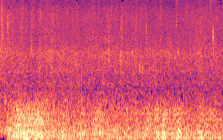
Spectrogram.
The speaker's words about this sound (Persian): آسمان رشت مثل بسیاری از روزهای سال ابری و بارونی بود. معمولاً در این شب‌های طولانی و خیس پاییزی کار زیادی نمی‌شد انجام داد.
